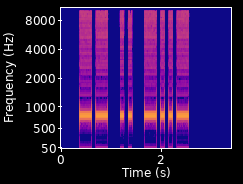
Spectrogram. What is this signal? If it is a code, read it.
Morse code, heard as a keyed tone, about 15 wpm, 800 Hz. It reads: MIX
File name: Contrasts / Contrasts-mp3s / 3LtrContrasts @13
